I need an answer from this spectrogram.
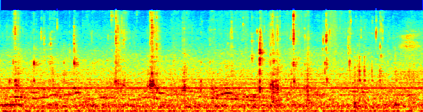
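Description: Close-miked chewing of chicken curry and rice, open-mouthed, with many short wet mouth clicks and smacks scattered through.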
